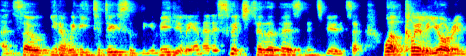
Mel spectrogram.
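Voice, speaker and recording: A man speaks very fast with an English accent. His voice is fairly high, and its pitch varies an ordinary amount. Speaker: university lecturer and climate activist. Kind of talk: interview conversation. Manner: hesitant, with repetitions.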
